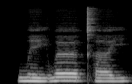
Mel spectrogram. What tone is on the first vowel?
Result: low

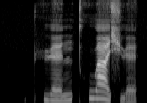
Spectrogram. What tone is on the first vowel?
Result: rising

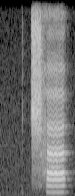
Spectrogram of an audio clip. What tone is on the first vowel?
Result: high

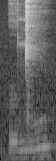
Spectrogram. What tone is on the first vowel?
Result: low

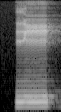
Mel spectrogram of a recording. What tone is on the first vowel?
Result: high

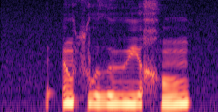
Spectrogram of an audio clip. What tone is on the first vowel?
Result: high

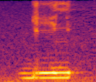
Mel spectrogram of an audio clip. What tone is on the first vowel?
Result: high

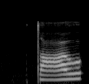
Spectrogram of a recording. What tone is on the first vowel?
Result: rising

